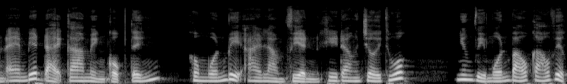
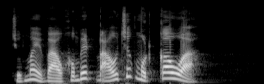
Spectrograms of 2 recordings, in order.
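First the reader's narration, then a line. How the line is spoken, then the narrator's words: Irritated angry shout. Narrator (Vietnamese): khó chịu, tức giận hét lên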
